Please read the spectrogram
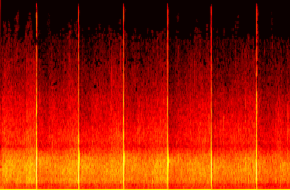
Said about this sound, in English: So, can we just give the Lord a hand for what He's doing among us?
